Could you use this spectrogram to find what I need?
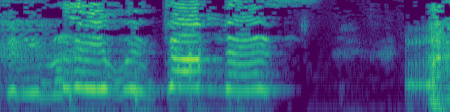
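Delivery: high, loud, shrieking with laughter; cackling with glee. Retold or imitated. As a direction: imitate a mum crying with laughter at her own prank. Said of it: "my mum literally just laughing".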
